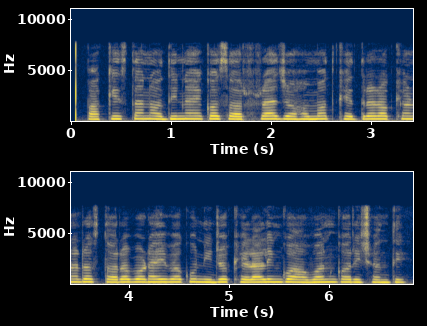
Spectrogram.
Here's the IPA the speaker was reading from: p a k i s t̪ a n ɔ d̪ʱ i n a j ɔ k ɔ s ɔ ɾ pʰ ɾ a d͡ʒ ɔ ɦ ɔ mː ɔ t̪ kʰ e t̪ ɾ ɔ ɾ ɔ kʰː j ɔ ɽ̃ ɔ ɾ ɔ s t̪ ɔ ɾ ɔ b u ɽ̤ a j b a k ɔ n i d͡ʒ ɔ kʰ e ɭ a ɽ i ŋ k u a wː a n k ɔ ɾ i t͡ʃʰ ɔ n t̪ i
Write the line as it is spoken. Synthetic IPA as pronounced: p a k i s t̪ a n ɔ d̪ʱ i n a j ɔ k ɔ s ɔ ɾ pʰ ɾ a d͡ʒ ɔ ɦ ɔ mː ɔ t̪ kʰ e t̪ ɾ ɔ ɾ ɔ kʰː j ɔ ɽ̃ ɔ ɾ ɔ s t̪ ɔ ɾ ɔ b ɔ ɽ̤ a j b a k u n i d͡ʒ ɔ kʰ e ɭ a ɭ i ŋ k u a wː a n k ɔ ɾ i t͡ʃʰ ɔ n t̪ i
